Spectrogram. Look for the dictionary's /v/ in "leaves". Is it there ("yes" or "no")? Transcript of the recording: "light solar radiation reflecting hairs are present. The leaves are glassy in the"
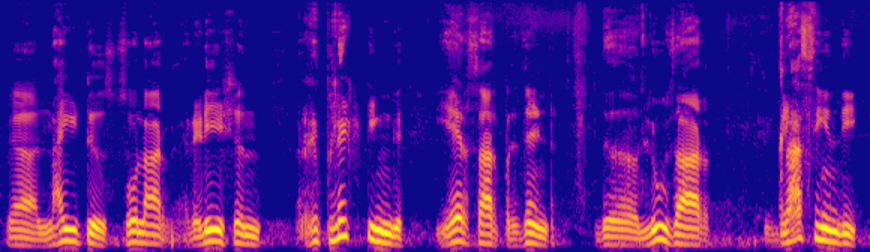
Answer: no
